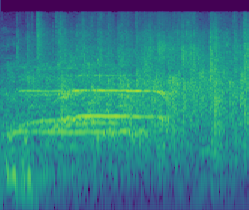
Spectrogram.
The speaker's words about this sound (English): I would disagree and would ask that the applause sign go up.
